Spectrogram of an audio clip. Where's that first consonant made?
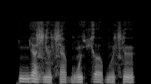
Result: palate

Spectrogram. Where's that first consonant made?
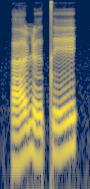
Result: retroflex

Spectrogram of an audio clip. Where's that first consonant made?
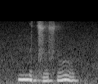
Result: velum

